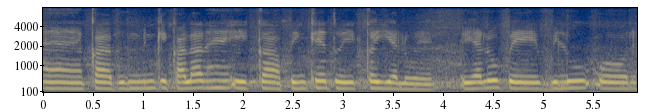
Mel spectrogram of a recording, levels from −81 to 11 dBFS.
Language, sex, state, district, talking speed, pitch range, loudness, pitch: Hindi, male, Bihar, Purnia, 200 wpm, 215-235 Hz, -14 LUFS, 220 Hz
